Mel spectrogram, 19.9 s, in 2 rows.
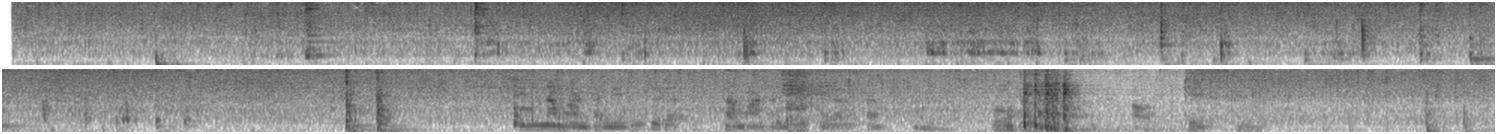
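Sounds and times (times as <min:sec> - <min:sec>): vegetables sizzling in hot oil: 0:00.1 - 0:19.9
metal spatula scraping pan: 0:01.6 - 0:12.6, 0:15.0 - 0:15.7.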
